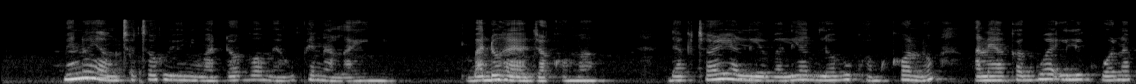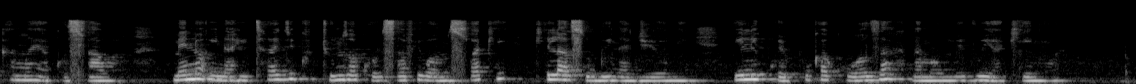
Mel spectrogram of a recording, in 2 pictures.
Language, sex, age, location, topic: Swahili, female, 36-49, Nairobi, health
